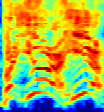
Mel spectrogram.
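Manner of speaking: put-on harsh Scottish accent. Repeating a movie line after another speaker: hard, mean scottish accent. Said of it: "a hard, mean Scottish".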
